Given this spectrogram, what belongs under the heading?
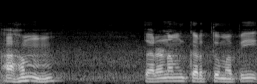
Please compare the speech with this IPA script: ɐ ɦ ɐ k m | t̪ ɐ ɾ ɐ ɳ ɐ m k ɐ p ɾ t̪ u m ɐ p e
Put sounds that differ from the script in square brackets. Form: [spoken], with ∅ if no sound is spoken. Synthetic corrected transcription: ɐ ɦ ɐ [∅] m | t̪ ɐ ɾ ɐ ɳ ɐ m k ɐ [∅] ɾ t̪ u m ɐ p [i]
